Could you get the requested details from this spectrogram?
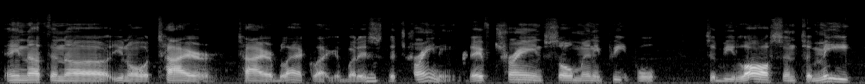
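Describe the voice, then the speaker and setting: Deep dry-voiced man ranting emphatically. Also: measured pace, no room sound, lo-fi sound. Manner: emphatic, slangy, rhetorical questions. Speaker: panel guest on livestream. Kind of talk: casual debate talk.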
